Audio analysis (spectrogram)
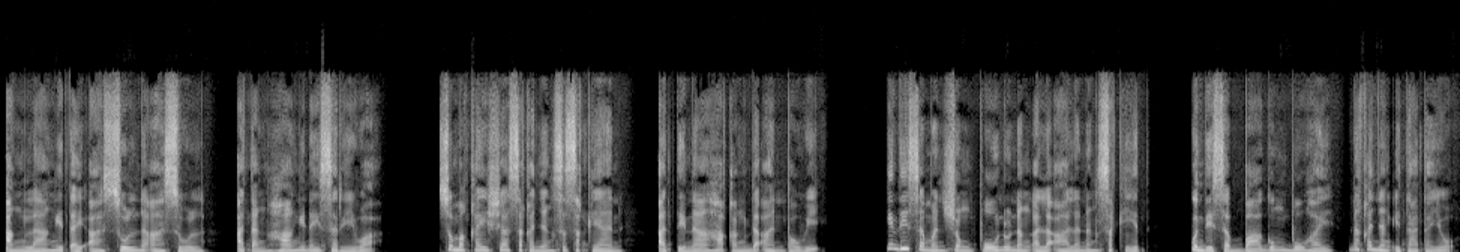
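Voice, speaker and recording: A woman with a Filipino accent narrating a love-story audio drama in a measured, descriptive way. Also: lowish voice, expressive, no echo, clean studio sound.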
